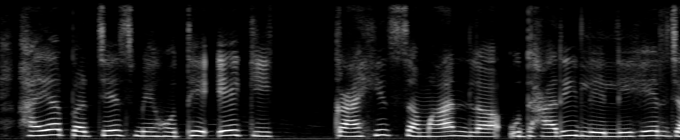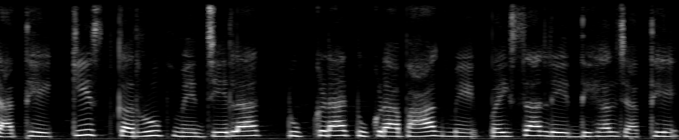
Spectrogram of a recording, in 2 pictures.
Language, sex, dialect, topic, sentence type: Chhattisgarhi, female, Northern/Bhandar, banking, statement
